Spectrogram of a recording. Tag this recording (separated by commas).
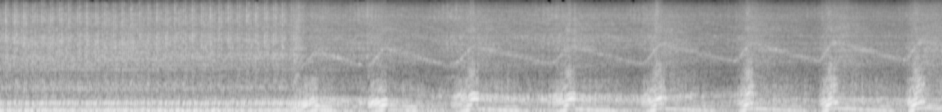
Vehicle, Accelerating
